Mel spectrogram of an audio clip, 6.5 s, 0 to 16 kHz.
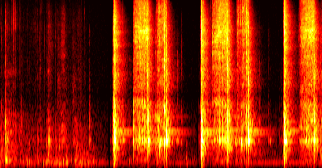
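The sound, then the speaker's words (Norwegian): A WWII-era American aerial photography camera runs its mechanism in three loud, rasping mechanical bursts of whirring and clattering, each lasting over a second, after a stretch of faint handling noise. “Så har jeg et amerikansk kamera for flyfotografering fra 2. verdenskrig. Det synes jeg er så artig at jeg må nesten demonstrere”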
